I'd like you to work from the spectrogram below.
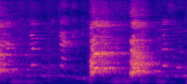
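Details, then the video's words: Buzo, a pet Golden Retriever, reacts indoors as its owner says she is leaving him: two loud, short, broadband bark-like bursts about half a second apart, with a woman's pleading voice in Marathi around them. "Dog ka reaction"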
